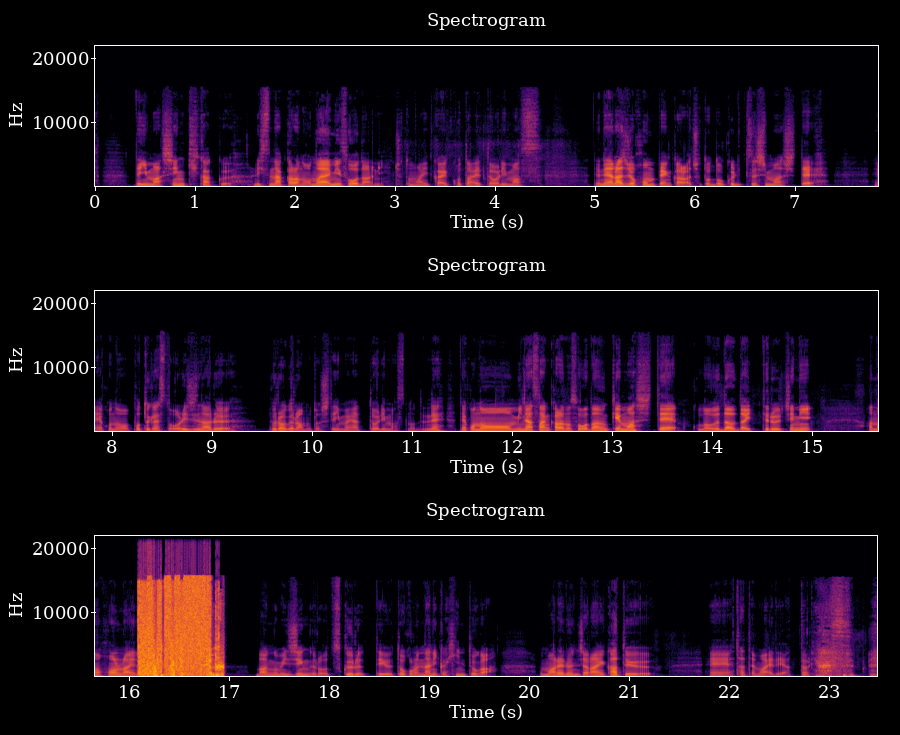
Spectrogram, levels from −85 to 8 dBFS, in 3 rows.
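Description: Samples built from the wrong bytes, 16.09 to 16.94 s: the reader combines each sample's bytes wrongly, so the rapidly changing low-order bits become the dominant part of every value. The speech turns into loud, harsh broadband noise.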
